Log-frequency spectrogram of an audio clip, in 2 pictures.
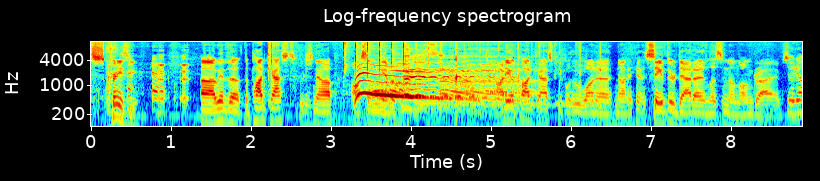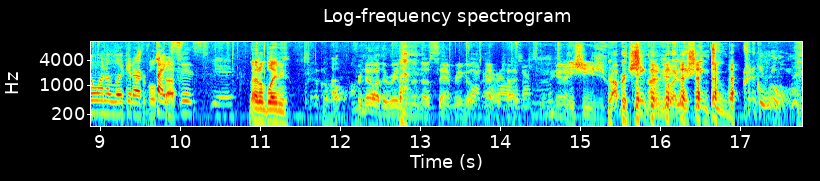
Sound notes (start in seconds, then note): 3.2 cheering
